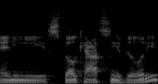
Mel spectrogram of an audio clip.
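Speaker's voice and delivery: ordinary delivery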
